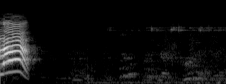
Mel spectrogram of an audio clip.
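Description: A woman's loud shouted word ends just after the start; after a short pause, a small dog whimpers faintly.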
